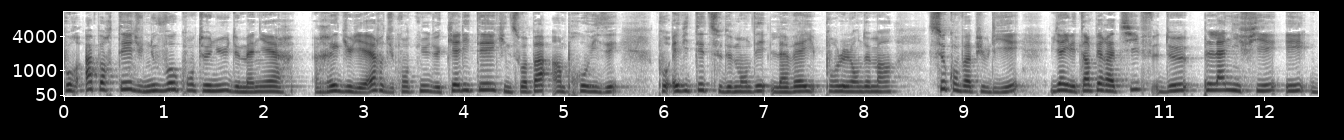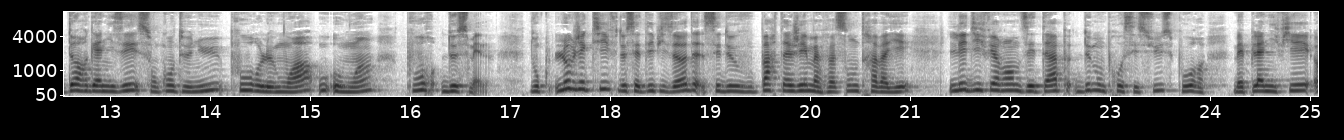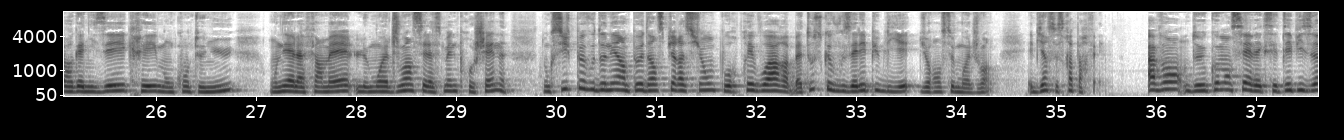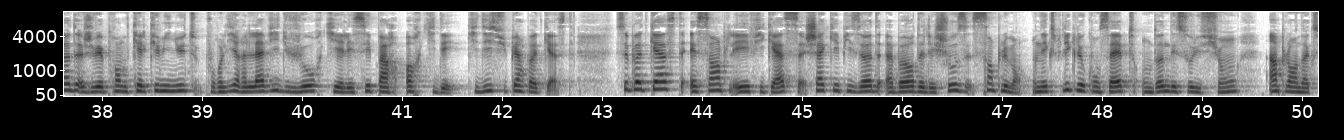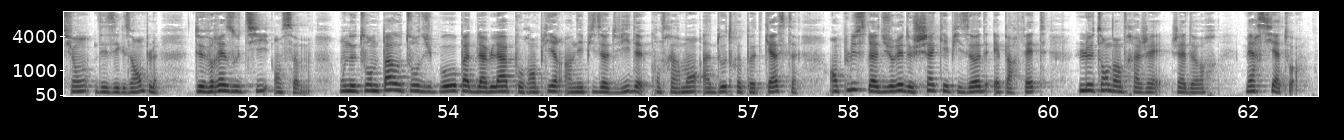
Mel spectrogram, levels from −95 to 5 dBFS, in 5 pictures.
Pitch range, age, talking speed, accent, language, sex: 190-230 Hz, 20-39, 200 wpm, French, French, female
